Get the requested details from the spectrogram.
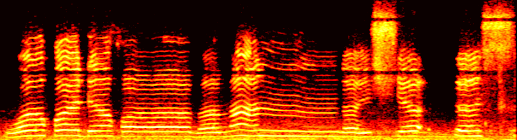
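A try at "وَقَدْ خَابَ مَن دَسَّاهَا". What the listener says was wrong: Masih terasa Ibu? Man, coba bedakan antara man itu lidahnya nempel ke langit-langit. Adapun yang benar, lidahnya itu tidak nempel di langit-langit. Ya, sedikit dikebawahkan. Artinya dibuka ya. Dassaha. Akan berbeda jika kita tempelkan ke langit.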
